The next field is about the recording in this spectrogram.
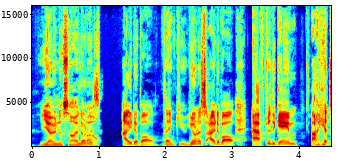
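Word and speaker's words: Jonas Eidevall: You had the chance to interview, please help me with the pronunciation. Jonas Eideball, thank you. Jonas Eideball, after the game.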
